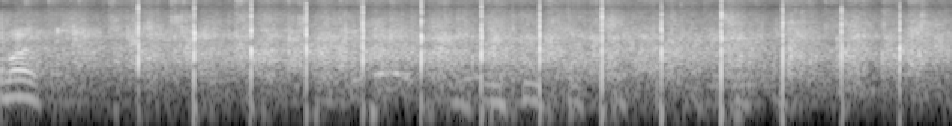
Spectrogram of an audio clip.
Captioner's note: all applauding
